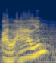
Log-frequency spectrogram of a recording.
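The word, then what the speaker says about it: العالِم: ibarat kematian dunia alalam hurufnya sama Alif Lam Ain alif lam mim Tapi bacanya yang beda satu alalim yang kedua alalam eh bagi dunia pernaskahan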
